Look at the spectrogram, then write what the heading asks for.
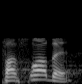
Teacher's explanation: قلقلہ، کیونکہ حروف قلقلہ 5 ہیں، قاف، طا، با، جیم، دال، جب یہ ساکن ہوں تو ان پر قلقلہ ہوگا، یعنی ان کی ادائیگی میں آواز میں جنبش ہوگی، آواز لوٹتی ہوئی آئے گی۔ فصب، صاد کو پر اور موٹا پڑھیں گے، صاد میں سیٹی کی آواز پیدا کریں گے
